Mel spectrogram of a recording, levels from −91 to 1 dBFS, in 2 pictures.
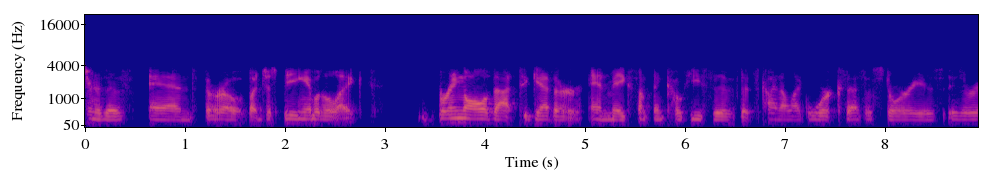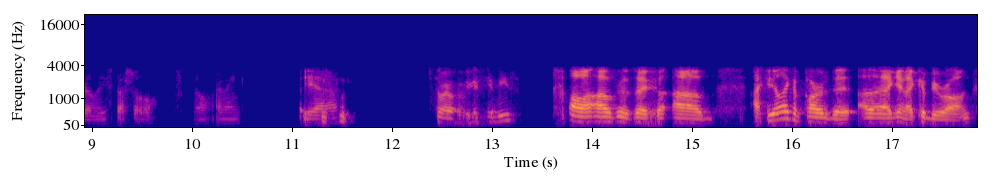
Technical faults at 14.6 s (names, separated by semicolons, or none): G.729 codec; VoIP packet loss concealed by the speech codec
